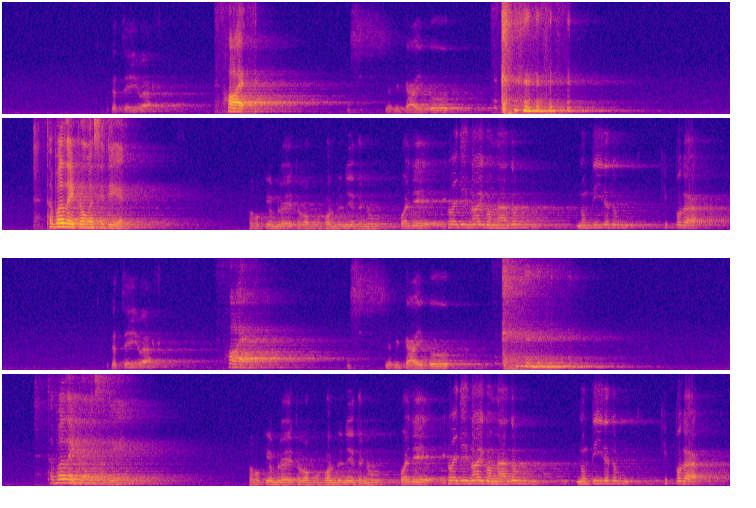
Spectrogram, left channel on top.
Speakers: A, on the right (about 15°); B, on the left (about 80°).
A: ꯇꯨꯀꯠꯖꯩꯕ꯫
B: ꯍꯣꯏ꯫
A: ꯑꯁ ꯌꯥꯝ ꯏꯀꯥꯏ ꯀꯣ
B: <unintelligible> ꯊꯕꯛ ꯂꯩꯇ꯭ꯔꯣ
A: ꯃꯤ
B: ꯉꯁꯤꯗꯤ꯫
A: ꯆꯥꯗꯦ ꯊꯕꯛꯀꯤ ꯑꯃ ꯂꯩ ꯊꯕꯛ ꯃꯐꯝꯗꯨꯅꯤ ꯀꯩꯅꯣ ꯑꯩꯈꯣꯏꯗꯤ ꯑꯩꯈꯣꯏꯗꯤ ꯅꯣꯏꯒꯨꯝꯅ ꯑꯗꯨꯝ ꯅꯨꯡꯇꯤꯗ ꯑꯗꯨꯝ ꯍꯤꯞꯄꯒ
